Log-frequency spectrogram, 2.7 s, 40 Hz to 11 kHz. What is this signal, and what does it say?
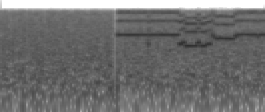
SSTV (slow-scan television), PD 290.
